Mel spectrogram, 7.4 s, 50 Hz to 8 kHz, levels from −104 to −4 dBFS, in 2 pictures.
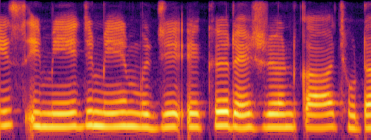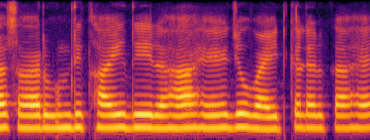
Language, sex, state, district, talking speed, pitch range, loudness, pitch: Hindi, female, Bihar, West Champaran, 155 wpm, 230-250 Hz, -15 LUFS, 240 Hz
